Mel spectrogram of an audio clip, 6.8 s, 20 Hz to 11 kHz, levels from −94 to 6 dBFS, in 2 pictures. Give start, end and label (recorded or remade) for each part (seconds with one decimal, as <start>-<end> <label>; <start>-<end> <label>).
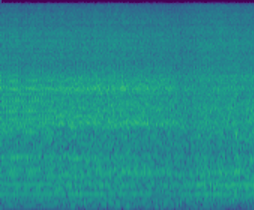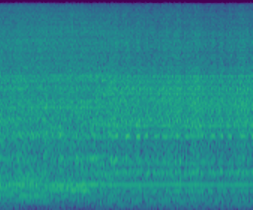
0.0-0.7 recorded; 0.7-4.8 remade; 4.8-6.8 recorded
